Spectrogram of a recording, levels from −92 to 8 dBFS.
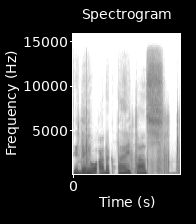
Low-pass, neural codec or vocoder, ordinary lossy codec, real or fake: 14.4 kHz; autoencoder, 48 kHz, 32 numbers a frame, DAC-VAE, trained on Japanese speech; none; fake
